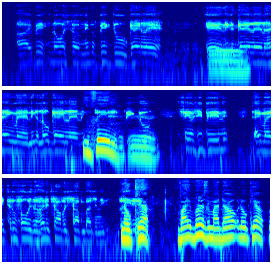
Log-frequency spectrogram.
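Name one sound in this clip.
A young man talks with animation through a phone's speaker on a video call.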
